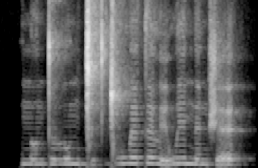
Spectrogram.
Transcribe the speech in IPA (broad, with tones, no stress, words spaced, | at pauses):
nɤ˧ntɵ˧ lo˧nɡ͡ǀe˧tɡ͡ǀo˥ wɛ˥tɛ˥lḛ˧ we˥nɛ˧nʃɛ̰˧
